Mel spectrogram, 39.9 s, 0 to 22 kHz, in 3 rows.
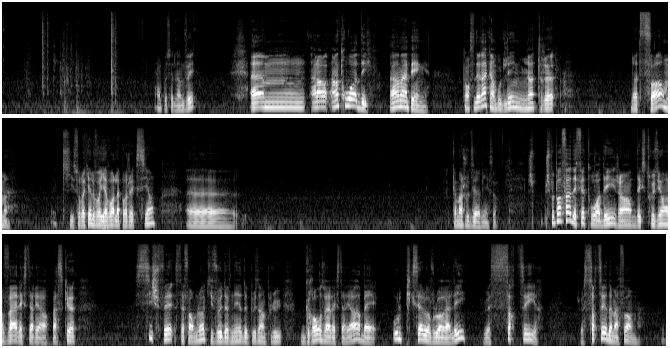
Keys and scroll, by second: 0.7 Return, 0.7-1.9 typing, 2.2 Return, 3.6-4.3 typing.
